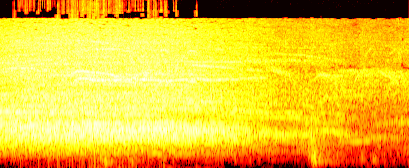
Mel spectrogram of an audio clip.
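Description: Large concert audience cheering, swelling to a peak about a second in and then fading away over the next couple of seconds.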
